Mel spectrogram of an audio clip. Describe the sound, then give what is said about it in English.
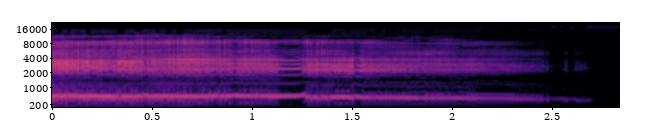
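A person voices the scream of a bugbear as a pommel end is shoved through its eye socket: one long, shrill, strained cry held for over two seconds, its pitch sliding slowly downward before it fades out and stops. “You hear, there's obviously a scream from the bugbear, but there's also, a...”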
